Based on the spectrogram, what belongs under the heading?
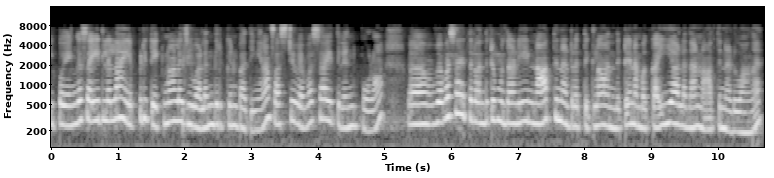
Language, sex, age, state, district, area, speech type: Tamil, female, 18-30, Tamil Nadu, Ariyalur, rural, spontaneous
